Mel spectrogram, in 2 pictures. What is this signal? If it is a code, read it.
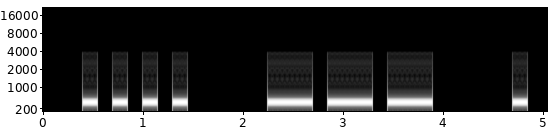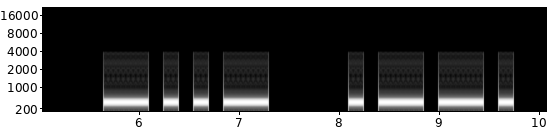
Morse code, heard as a keyed tone, about 8 wpm, spaced as for 6 wpm, 440 Hz. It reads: HO EXP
